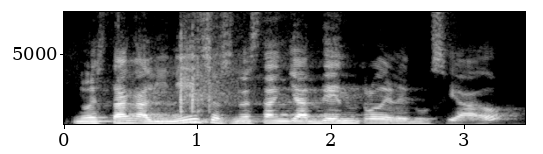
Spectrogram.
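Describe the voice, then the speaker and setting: A man teaching a class, slow and deliberate, often checking in with his students. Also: fairly high pitch, a little mellow, a little hiss or hum. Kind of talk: classroom lecture. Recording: roomy hall with long reverb.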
